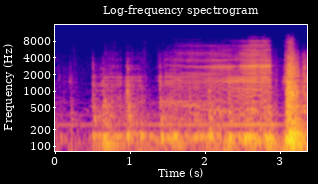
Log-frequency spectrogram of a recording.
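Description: A door creaks open with a long, wavering squeal that rises and falls in pitch for about three seconds, then ends in a sharper, louder groan.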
